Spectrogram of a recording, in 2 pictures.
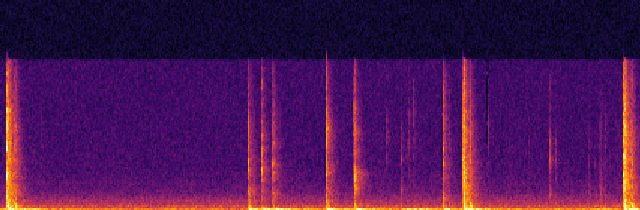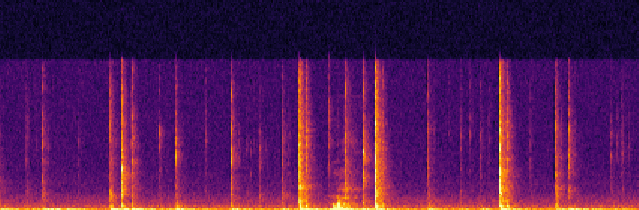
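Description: Typing on a computer keyboard: faint, irregular runs of keystrokes, starting after a pause of about three seconds, with a low hum behind them.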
